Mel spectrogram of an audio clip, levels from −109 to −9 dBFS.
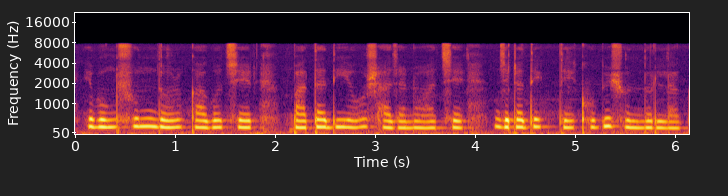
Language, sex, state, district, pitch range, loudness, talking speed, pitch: Bengali, female, West Bengal, Jalpaiguri, 220-240 Hz, -19 LUFS, 135 wpm, 230 Hz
